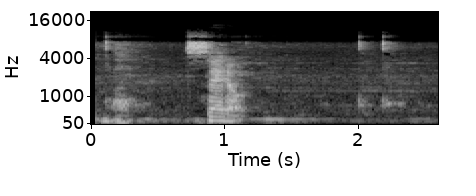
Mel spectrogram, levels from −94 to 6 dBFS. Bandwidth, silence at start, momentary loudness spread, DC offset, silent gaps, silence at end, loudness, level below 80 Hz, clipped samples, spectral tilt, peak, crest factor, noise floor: 11 kHz; 0.05 s; 24 LU; under 0.1%; none; 0.35 s; -16 LUFS; -50 dBFS; under 0.1%; -1 dB/octave; 0 dBFS; 20 dB; -49 dBFS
